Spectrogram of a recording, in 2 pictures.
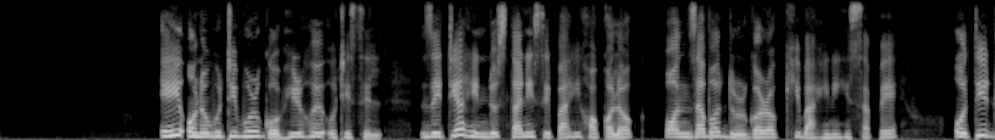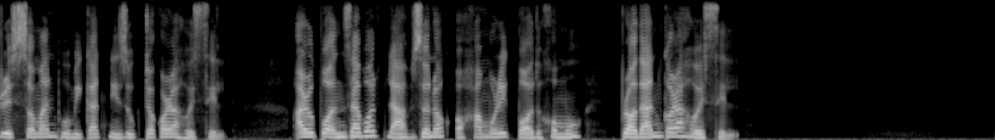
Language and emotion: Assamese, neutral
